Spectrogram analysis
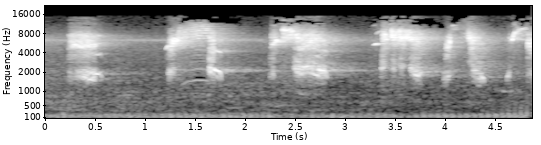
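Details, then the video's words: Baby monkey crying loudly while monkeys mate: harsh, high screeching bursts about half a second long, repeated roughly once a second with uneven spacing, over a low steady background hum. "baby monkey crying louder"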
